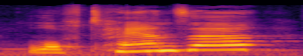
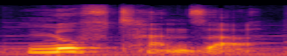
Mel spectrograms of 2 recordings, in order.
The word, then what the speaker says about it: Lufthansa: with them before in english people usually say loftanza but in german we say lufthansa so now of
